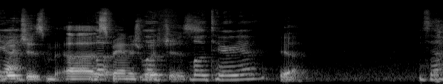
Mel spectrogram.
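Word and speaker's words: Lotería: Loteria?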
